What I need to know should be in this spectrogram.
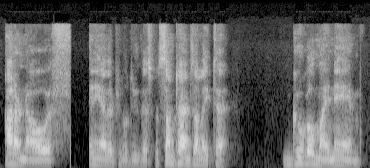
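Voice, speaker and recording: A man's voice: mid-range voice, steady tone, fast talker, mellow. A man with a Canadian accent, from the Ottawa area, chatting casually as a podcast co-host in a rambling, self-deprecating way. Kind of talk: casual chat, personal updates.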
